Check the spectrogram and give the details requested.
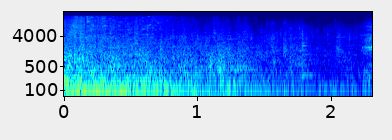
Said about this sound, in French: Un gendarme se rend au niveau de la voiture et voyant que la portière de celle-ci est ouverte, il décide de l'ouvrir. Mauvaise idée. En ouvrant la Renault 12, celle-ci explose.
